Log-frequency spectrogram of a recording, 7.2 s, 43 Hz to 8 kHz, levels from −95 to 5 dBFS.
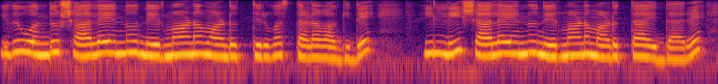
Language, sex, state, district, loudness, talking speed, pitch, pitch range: Kannada, female, Karnataka, Chamarajanagar, -12 LUFS, 85 wpm, 265 Hz, 245-290 Hz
